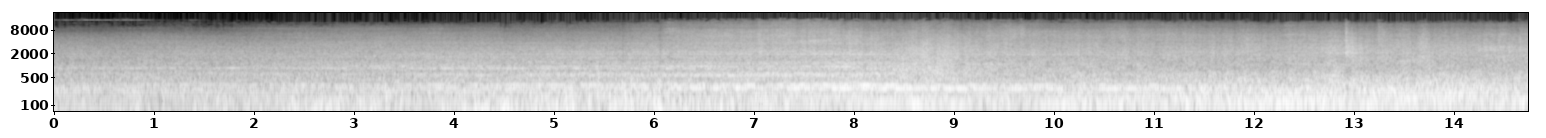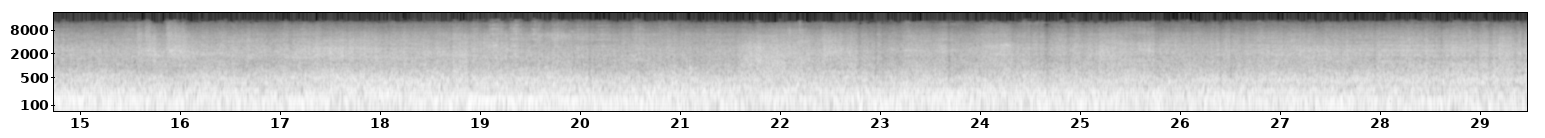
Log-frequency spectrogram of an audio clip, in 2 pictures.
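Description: JR Freight EF210 electric locomotive hauling a freight train past at close range: a few held tones over the rising rumble for the first several seconds, then a long string of tank cars and container flatcars rolling by with a steady wheel-on-rail rumble and scattered clacks over the rail joints.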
